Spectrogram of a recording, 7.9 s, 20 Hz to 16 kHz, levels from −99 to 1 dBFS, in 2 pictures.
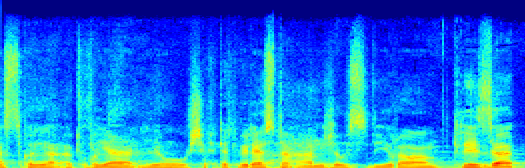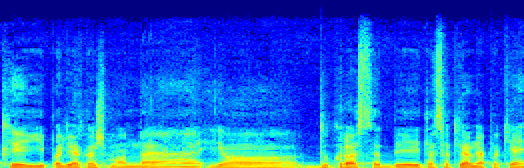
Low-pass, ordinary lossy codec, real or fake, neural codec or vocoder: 14.4 kHz; AAC, 64 kbps; fake; codec, 32 kHz, 1.9 kbps, SNAC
